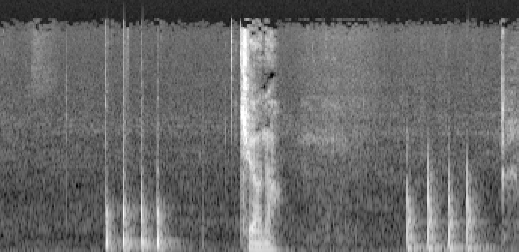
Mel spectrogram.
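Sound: knocking on a door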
